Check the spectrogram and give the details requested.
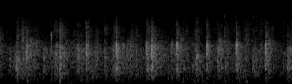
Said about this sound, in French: Est-ce qu'on peut donner une bonne main d'acclamation à notre Jésus?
